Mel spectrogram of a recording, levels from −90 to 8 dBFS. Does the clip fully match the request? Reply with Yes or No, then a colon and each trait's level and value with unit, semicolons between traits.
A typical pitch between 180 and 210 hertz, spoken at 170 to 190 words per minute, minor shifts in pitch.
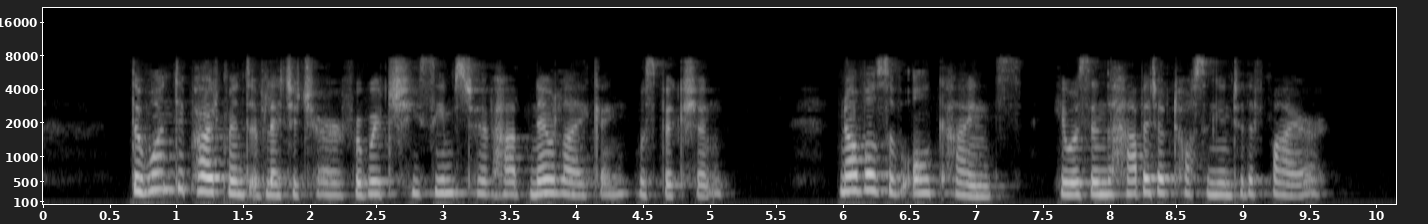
No: very high, 250 Hz; average, 175 wpm; narrow, 2.3 semitones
